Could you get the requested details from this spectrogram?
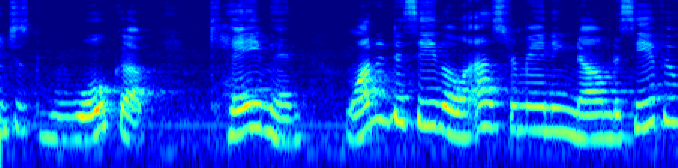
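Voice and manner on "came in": usual speaking voice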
